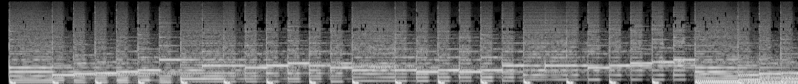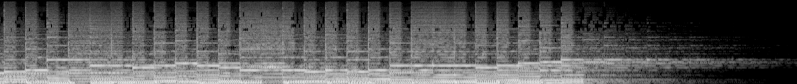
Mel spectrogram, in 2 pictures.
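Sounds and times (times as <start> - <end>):
cheerful melody: 0.1 - 15.3.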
